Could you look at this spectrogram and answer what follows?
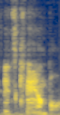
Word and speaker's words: Campbell: Campbell. I was just telling you how to spell it. Oh. It's Campbell, like the soup.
